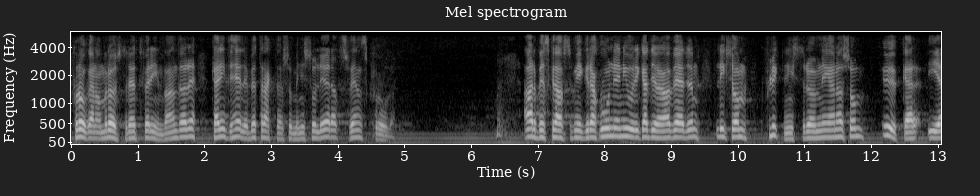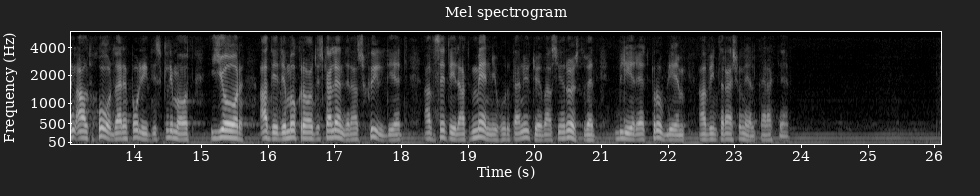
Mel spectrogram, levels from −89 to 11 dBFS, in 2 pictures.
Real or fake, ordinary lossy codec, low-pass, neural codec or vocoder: fake; AAC, 48 kbps; 5.4 kHz; codec, 16 kHz, 4 kbps, X-Codec, HuBERT features, trained on balanced general audio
